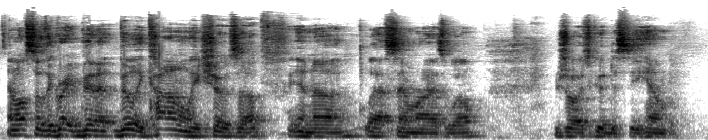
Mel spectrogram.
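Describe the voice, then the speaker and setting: A man with a Southern US accent, medium pitch, ordinary pitch variation and a fairly quick pace. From Louisiana. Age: 30s. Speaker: podcast host. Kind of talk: casual chat. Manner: fast talker; animated.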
